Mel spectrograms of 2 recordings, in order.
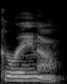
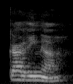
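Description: First: The name has an English pronunciation. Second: The name has a non-English pronunciation. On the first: "But in English, I think you pronounce it like Karina" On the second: "I'm saying it weird, I think. Because I was called Karina"

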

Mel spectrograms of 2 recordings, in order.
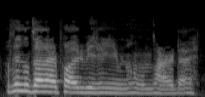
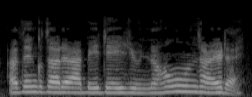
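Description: First: It is said at normal speed. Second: It is said more slowly.

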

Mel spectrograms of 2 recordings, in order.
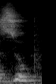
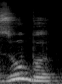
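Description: First: The final consonant is voiceless. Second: The final consonant is voiced. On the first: "оглушати дзвінки приголосні в кінці слів" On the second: "ми кажемо не зуб"

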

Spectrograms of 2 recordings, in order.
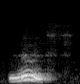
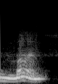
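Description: First: The vowel is long, as in 'moon'. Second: The vowel is short, as in 'mum'. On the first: This is the old pronunciation. "a long time ago, it used to be pronounced moonth" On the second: This is the modern pronunciation. "The word month is related to the word moon"

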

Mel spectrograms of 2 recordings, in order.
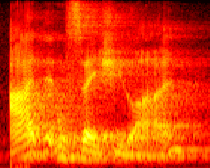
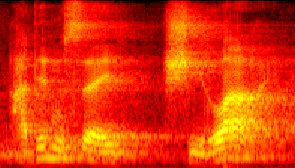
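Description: First: The stress is on the word I. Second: The stress is on the word lied.

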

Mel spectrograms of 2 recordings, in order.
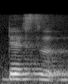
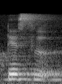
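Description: The two takes are said the same way.

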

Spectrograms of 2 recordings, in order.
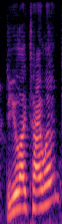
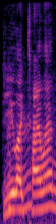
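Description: No difference in how they are said.

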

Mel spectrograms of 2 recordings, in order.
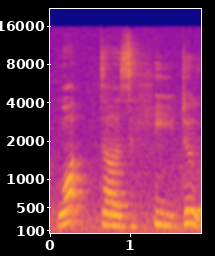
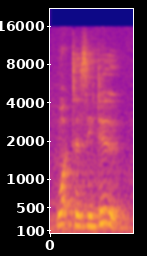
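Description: First: The h in 'he' is clearly pronounced. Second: The h is dropped and 'does' links into 'he'. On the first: The speaker calls it wrong. "người ta không nói là" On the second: The speaker calls it right. "does nối vào với he sẽ trở thành"

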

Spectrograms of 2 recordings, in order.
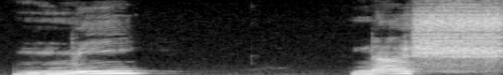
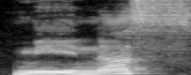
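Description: First: The final consonant is a sh sound. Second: The final consonant is an s sound. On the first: The speaker calls it right. "यहाँ पे शीन की आवाज़ आएगी, न के सीन।" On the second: The speaker calls it wrong. "कोई कहता है मी नस, ये गलत है।"

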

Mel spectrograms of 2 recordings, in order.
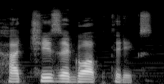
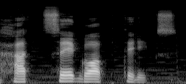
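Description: First: An extra i vowel separates the t and z. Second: The t and z join with no vowel between. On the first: The speaker calls it wrong. "Tente também não dizer Hatzegopteryx. Não tem I entre o T e o Z" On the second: The speaker calls it right. "A pronúncia é Hatzegopteryx"

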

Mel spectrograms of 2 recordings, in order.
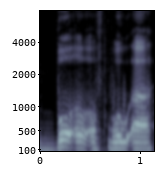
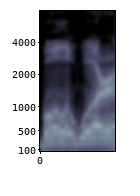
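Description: First: It is said with a British accent. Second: It is said with an American accent. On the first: "and I say" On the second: "she uses American pronunciation and she says things like"

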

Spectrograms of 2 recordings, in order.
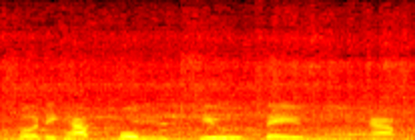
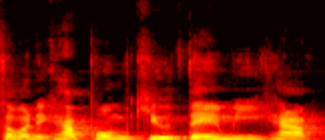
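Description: First: The voice is heard over loud background noise. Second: The voice is heard in a quiet room. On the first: "ในสภาพแวดล้อมที่มีเสียงรบกวนนะครับ" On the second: "โดยที่อยู่ในสภาพแวดล้อมที่ค่อนข้างเงียบนะครับ"

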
